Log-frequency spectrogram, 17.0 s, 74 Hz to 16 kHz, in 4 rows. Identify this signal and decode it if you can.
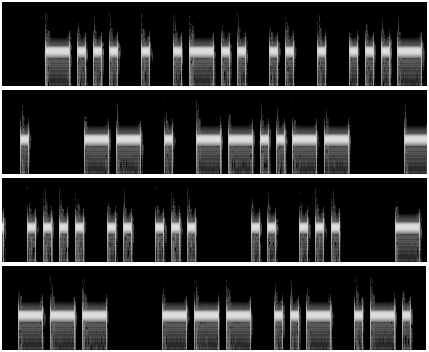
Morse code, heard as a keyed tone, about 15 wpm, 700 Hz. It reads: BELIEVE ME, THIS IS TO OUR
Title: Sentences from Top 1000 Words - Review Part 6 - 15wpm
